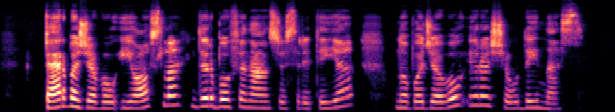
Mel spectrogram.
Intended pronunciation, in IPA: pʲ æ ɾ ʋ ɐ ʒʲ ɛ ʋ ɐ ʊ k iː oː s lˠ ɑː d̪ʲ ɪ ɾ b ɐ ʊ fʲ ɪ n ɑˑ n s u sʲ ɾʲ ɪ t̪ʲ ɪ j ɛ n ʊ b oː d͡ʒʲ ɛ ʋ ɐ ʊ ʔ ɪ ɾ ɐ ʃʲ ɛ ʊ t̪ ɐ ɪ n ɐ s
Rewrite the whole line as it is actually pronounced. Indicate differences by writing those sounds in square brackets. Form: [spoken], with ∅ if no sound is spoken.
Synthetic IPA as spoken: pʲ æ ɾ ʋ ɐ ʒʲ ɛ ʋ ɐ ʊ [ʔ] iː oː s lˠ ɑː d̪ʲ ɪ ɾ b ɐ ʊ fʲ ɪ n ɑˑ n s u sʲ ɾʲ ɪ t̪ʲ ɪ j ɛ n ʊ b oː d͡ʒʲ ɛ ʋ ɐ ʊ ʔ ɪ ɾ ɐ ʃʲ ɛ ʊ [d̪] ɐ ɪ n ɐ s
